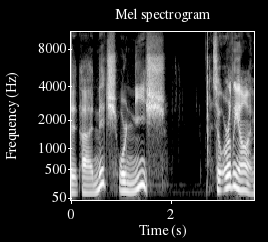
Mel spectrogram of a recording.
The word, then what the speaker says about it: niche: if i remember right he did say niche so i think niche is probably correct but niche is often acceptable and that is what i say i think people are happy with either either one shah what's going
